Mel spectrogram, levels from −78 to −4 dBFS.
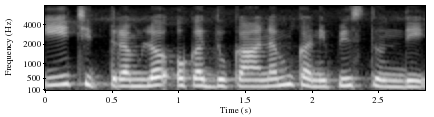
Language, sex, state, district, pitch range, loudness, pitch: Telugu, female, Telangana, Hyderabad, 230-260 Hz, -14 LUFS, 245 Hz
